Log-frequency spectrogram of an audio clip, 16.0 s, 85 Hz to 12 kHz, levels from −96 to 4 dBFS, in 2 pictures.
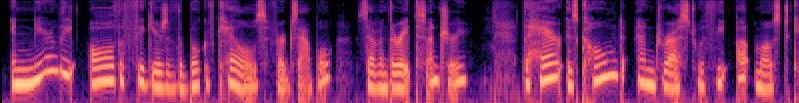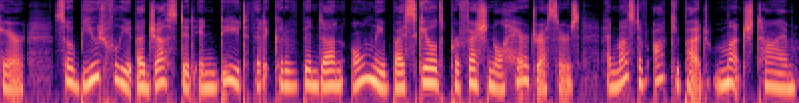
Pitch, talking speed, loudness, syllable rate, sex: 220 Hz, 175 wpm, -18 LUFS, 5.0 syllables/s, female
